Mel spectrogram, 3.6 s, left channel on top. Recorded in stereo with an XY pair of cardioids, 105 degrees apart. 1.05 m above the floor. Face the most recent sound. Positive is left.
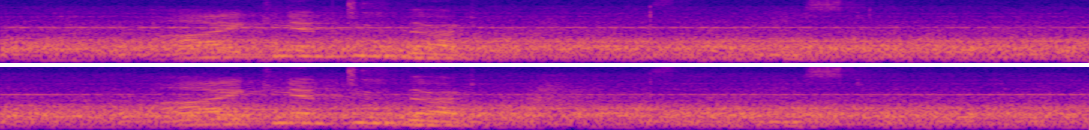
turn(degrees=-5)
